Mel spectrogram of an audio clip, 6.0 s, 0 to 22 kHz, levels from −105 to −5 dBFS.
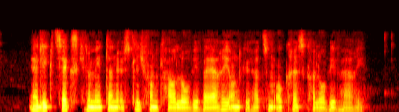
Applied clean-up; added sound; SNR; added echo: none; none; none; none.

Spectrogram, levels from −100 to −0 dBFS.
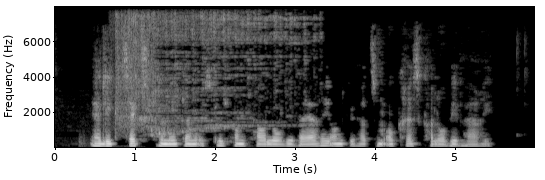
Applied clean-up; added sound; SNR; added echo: classical method Wiener filter.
